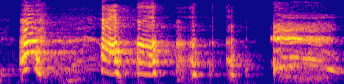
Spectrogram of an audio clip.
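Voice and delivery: high, loud cackling laugh; mocking laugh. Virginia laughing at Libby brushing old Boss, high mocking laugh. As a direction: burst out laughing at the horse. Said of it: "Virginia burst into laughter".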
